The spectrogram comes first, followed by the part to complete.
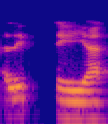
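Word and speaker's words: ἀλήθεια: Aletheia. Aletheia. Aletheia. Kasi yung accent mo, doon mo itataas yung boses. Sa Eta po.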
